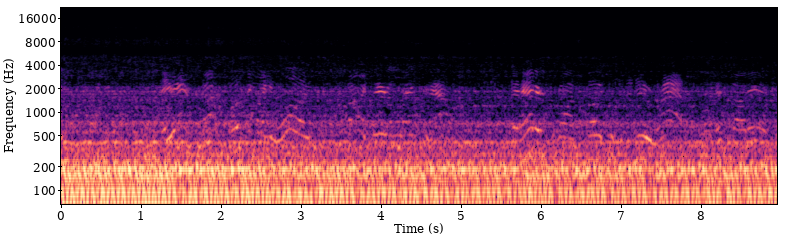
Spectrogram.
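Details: Chevy S10 Blazer V8, newly running and heat-cycling: a steady, even low rumble with no misses, knocks or ticks; the idle is healthy and the temperature is not climbing.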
